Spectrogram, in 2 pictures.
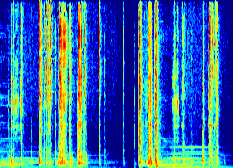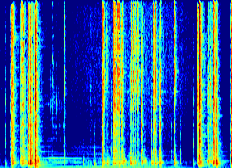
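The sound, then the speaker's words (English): An early hand-cranked encryption machine, of the primitive kind used by the United States in World War II, clatters as it encodes a message: irregular bursts of mechanical clicks and ratcheting separated by short pauses, with a faint low hum between. “That is the sound of one of the early primitive encryption machines that countries used, in fact, the United States used in World War II.”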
